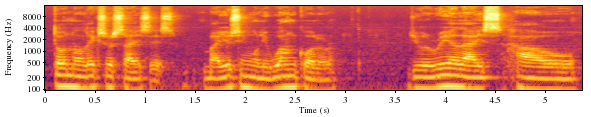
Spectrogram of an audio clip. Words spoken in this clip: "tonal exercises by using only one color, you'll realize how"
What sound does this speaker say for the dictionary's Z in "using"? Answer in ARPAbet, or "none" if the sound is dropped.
S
